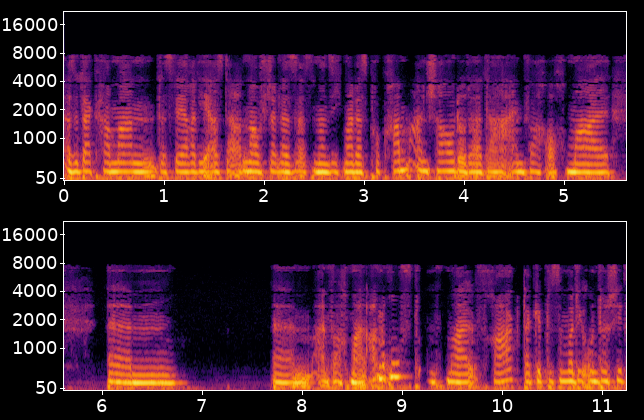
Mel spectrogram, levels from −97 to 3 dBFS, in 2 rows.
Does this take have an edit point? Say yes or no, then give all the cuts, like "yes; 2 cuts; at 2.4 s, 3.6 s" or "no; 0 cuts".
no; 0 cuts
